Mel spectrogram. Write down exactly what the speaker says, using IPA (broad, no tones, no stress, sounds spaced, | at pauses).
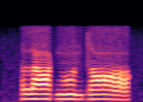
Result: l ɑ ɡ ɔ̃ d ɑ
